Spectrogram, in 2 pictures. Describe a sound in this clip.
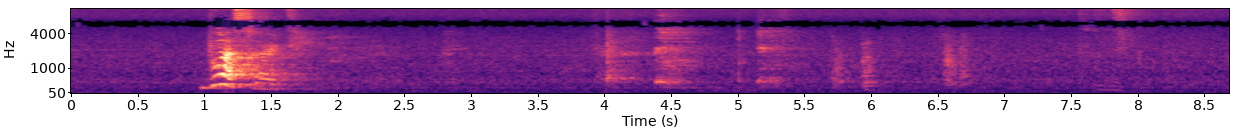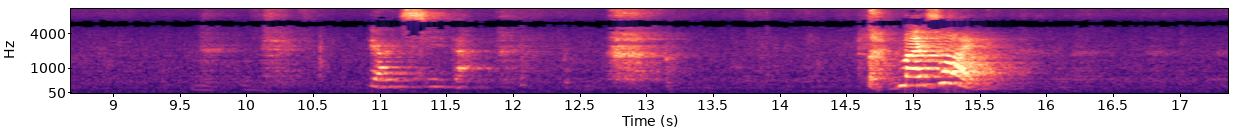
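A child speaks loudly on a stage, heard from a distance.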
